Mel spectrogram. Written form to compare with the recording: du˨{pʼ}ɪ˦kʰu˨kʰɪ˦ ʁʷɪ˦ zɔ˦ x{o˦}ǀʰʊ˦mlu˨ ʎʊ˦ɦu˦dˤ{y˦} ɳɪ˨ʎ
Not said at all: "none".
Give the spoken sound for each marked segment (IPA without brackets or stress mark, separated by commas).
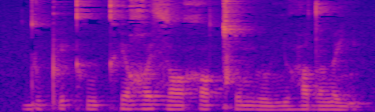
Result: pʼ, ɔ˦, e˦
